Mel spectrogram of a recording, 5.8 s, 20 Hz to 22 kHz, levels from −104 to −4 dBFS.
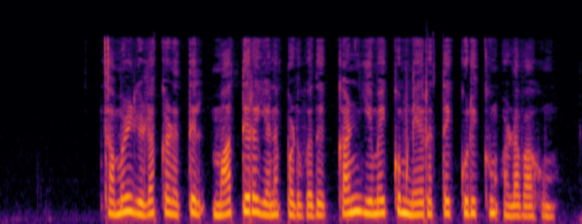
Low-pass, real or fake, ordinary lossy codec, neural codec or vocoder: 10.8 kHz; real; AAC, 64 kbps; none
